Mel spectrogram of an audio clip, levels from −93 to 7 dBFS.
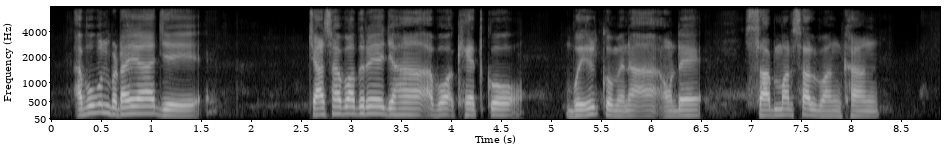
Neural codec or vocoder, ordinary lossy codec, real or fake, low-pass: codec, 16 kHz, 2 kbps, X-Codec, WavLM features, trained on Multilingual LibriSpeech; none; fake; 7.2 kHz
